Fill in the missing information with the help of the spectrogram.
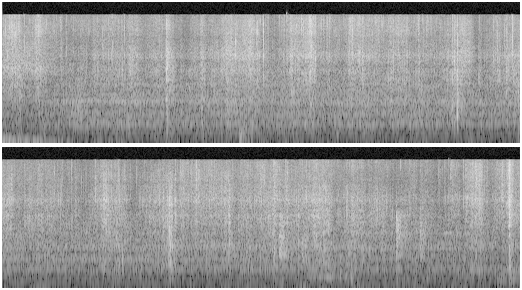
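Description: Thin plastic bags and plastic sheeting crinkling and rustling as handfuls of steamed sticky rice are packed into them, with scattered light clicks.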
